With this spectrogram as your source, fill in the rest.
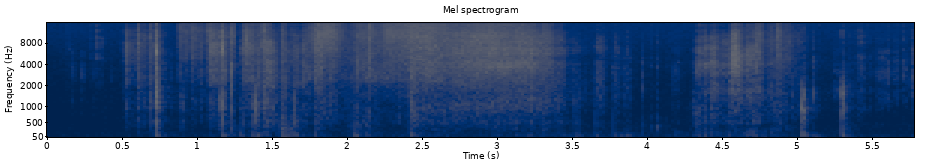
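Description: Long nails on both hands tap and scratch across the printed paper page of an open, thick-paged encyclopaedia, then lift a page corner. Crisp, dry taps give way to a sustained papery scratching rustle in the middle before more sharp taps and faint crinkles return.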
